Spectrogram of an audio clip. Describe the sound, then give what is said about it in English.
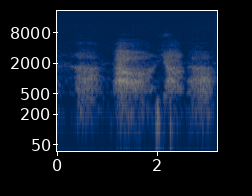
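A person breathes audibly in a few airy, hissing breaths, each rising and fading smoothly with short gaps between them. The breaths are fairly soft overall and are heard on their own, without speech. “If you breathe quietly, breathe out loud,”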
